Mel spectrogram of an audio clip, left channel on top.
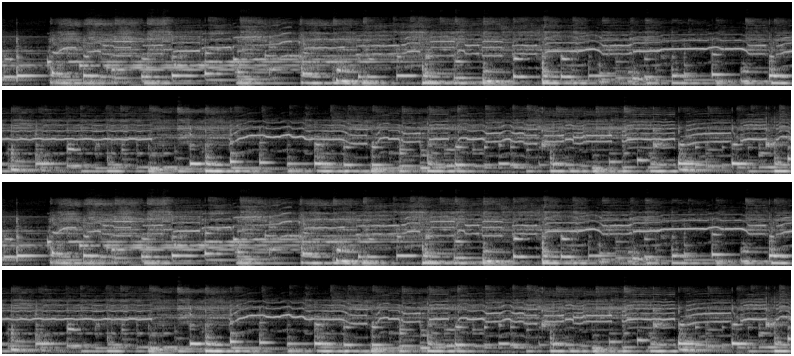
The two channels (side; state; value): both; identical; correlation 1.00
